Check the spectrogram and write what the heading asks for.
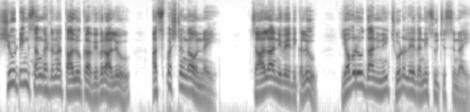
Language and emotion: Telugu, neutral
